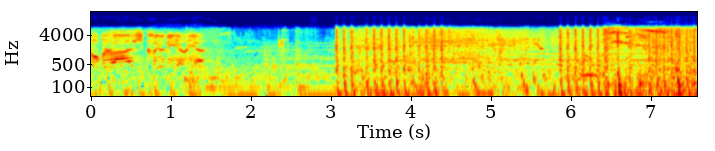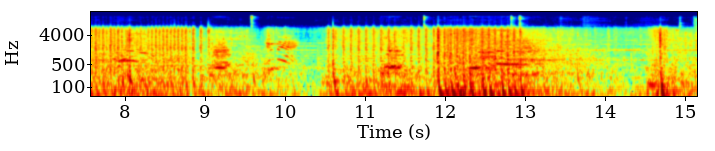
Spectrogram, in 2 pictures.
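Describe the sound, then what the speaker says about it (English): Orbital barrage strike in a video game: a steady roar of rapid, overlapping explosive blasts and gunfire-like bursts, loud and sustained for most of the stretch, swelling again near the end. "Firing orbital barrage, clear the area."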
